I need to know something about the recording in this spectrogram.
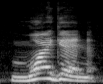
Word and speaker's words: Morgen: Okay, so you don't say r, you don't say r, you say like French. Morgen, morgen, morgen. When you pronounce it fast, you don't even hear that, you don't have time to pronounce it.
